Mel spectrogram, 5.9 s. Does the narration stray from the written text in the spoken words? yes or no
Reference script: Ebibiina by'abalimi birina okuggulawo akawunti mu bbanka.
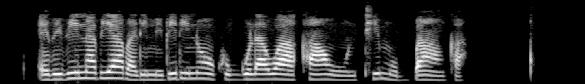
no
